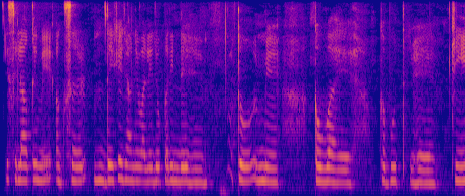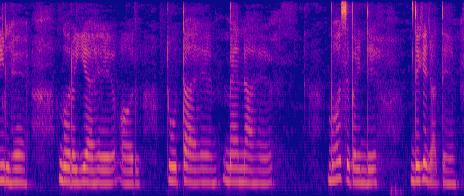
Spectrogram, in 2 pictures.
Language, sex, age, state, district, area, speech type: Urdu, female, 45-60, Uttar Pradesh, Lucknow, urban, spontaneous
